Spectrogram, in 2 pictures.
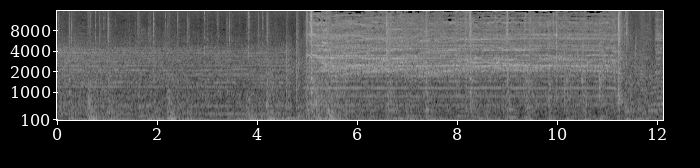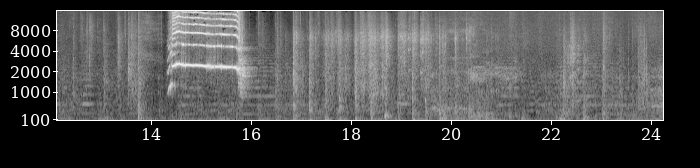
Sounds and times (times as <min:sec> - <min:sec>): Music: 0:00.0 - 0:24.2
Run: 0:09.3 - 0:24.1.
